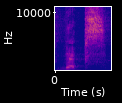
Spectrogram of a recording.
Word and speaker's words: veps: In Dutch, it's vesp. Yeah, vesp. And in Norwegian, it's veps. So you turn around two letters, and I didn't notice because that's just how I always pronounced it.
